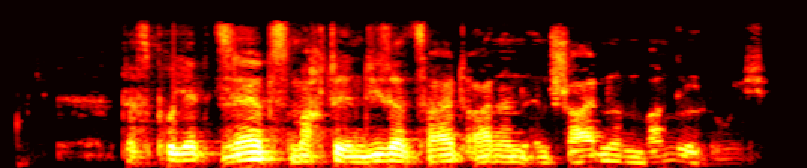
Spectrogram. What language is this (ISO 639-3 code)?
deu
